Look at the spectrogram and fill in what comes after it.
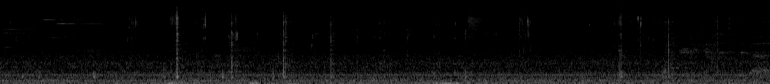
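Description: Someone chewing a bite of crisp fried tofu: irregular soft crunches and mouth clicks, over a low steady hum.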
